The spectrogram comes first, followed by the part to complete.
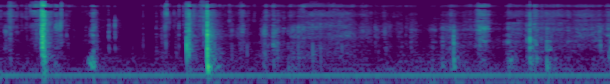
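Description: Cardboard packaging being torn open by hand: a few sharp rips, the loudest about two seconds in, then softer rustling and crinkling of the box and paper.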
